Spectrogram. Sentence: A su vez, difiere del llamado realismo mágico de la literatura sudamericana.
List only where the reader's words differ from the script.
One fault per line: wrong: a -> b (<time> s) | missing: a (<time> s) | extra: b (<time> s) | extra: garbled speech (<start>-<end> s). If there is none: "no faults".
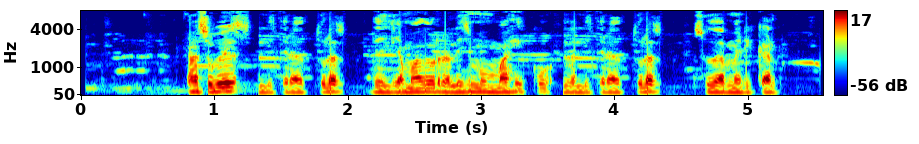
wrong: difiere -> literatura (1.3 s)
missing: de (3.5 s)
